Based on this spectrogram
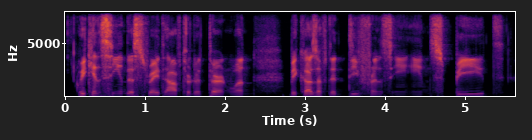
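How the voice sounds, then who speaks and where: A man at a fairly slow pace, in a Brazilian Portuguese accent, with fairly even intonation. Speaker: sim racing team member. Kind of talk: tutorial. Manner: halting.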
